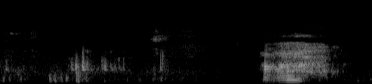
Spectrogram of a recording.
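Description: A dog sniffs and pants in short, breathy puffs, then lets out a louder, wheezy snorting exhale near the end. No one speaks.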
